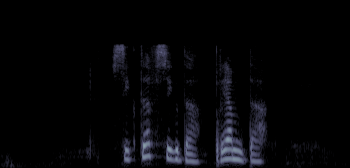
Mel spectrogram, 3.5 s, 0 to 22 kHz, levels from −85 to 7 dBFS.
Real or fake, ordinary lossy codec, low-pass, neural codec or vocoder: fake; none; 7.2 kHz; codec, 16 kHz, 1 kbps, X-Codec, WavLM features, trained on Multilingual LibriSpeech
